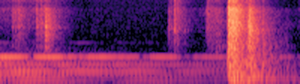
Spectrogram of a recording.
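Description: Soft background music with held notes fading out. About one and a half seconds in comes a single loud thunk, the lid of a Samsung top-loading washing machine being shut.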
